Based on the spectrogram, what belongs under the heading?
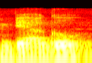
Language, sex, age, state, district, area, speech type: Kashmiri, male, 30-45, Jammu and Kashmir, Pulwama, rural, spontaneous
